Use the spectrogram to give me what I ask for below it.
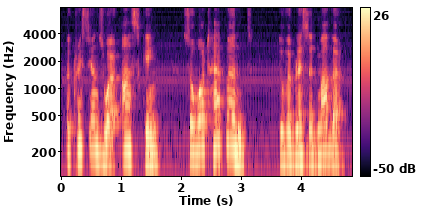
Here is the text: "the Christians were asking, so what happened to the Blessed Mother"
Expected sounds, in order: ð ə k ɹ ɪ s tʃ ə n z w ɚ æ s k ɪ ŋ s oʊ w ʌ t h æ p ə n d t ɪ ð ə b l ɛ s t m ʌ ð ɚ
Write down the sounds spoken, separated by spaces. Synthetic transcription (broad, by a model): ð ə k ɹ ɪ s tʃ ə n z w ɚ æ s k ɪ ŋ s oʊ w ʌ t h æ p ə n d t ɪ ð ə b l ɛ s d m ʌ ð ɚ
